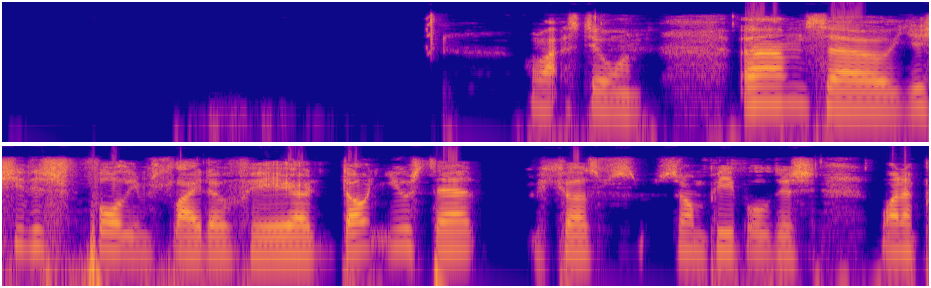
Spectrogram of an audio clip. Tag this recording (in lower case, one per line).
speech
